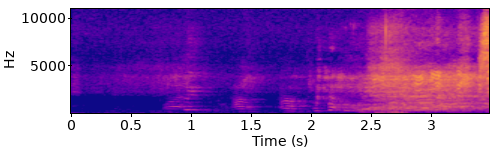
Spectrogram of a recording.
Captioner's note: laughter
